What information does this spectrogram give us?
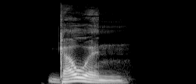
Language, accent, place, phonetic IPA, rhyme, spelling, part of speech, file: German, Germany, Berlin, [ˈɡaʊ̯ən], -aʊ̯ən, Gauen, noun, De-Gauen.ogg
- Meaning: dative plural of Gau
